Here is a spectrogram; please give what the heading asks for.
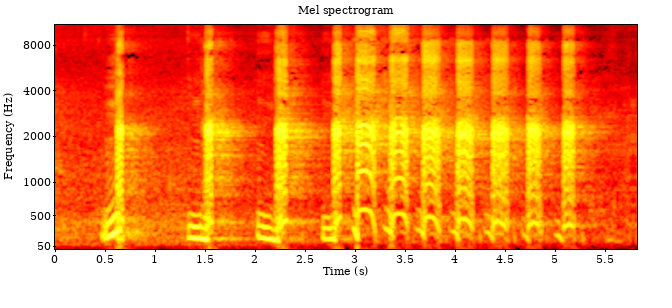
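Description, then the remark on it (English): A person imitates a duck with a string of loud, nasal quacks, three spaced out at first, then a quick run of about eight more in a steady rhythm. “But I can't talk because I'm a duck.”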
